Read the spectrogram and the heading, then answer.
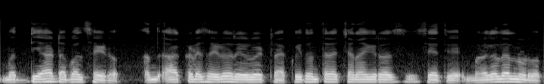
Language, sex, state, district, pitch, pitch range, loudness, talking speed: Kannada, male, Karnataka, Shimoga, 115 Hz, 105-120 Hz, -12 LUFS, 175 wpm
